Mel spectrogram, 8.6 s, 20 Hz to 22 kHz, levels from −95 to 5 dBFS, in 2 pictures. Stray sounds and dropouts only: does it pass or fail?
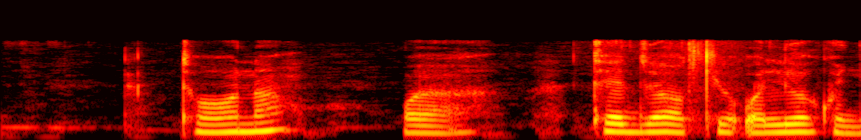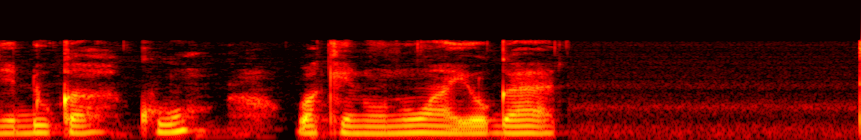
pass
